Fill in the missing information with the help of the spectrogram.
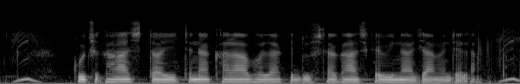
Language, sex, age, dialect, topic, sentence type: Bhojpuri, male, <18, Southern / Standard, agriculture, statement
